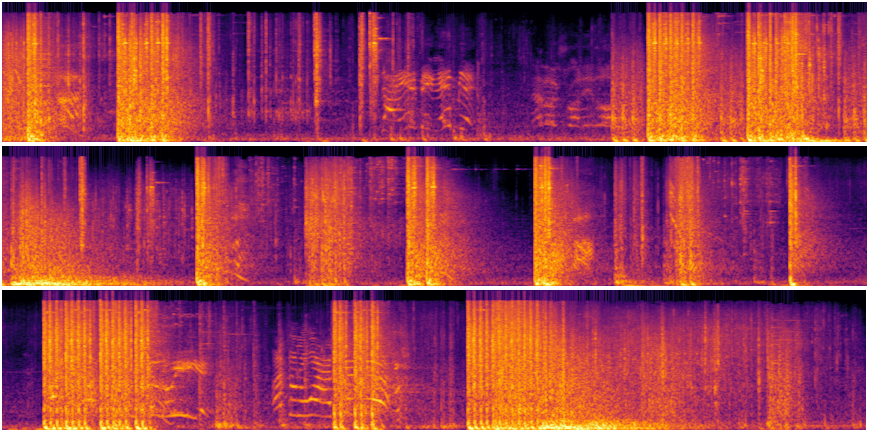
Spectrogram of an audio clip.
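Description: Automatic gunfire rattles in loud bursts, echoing in a large room.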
